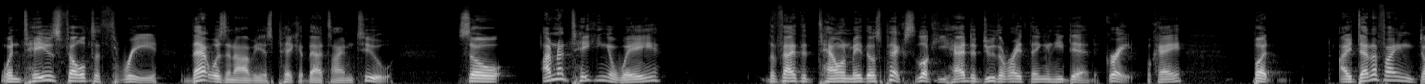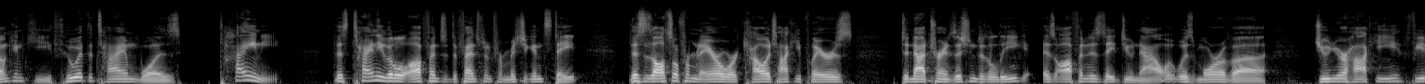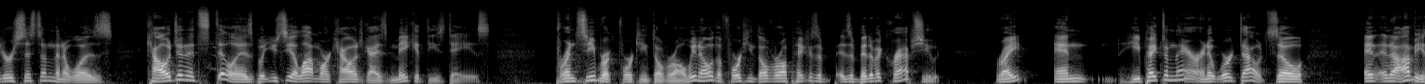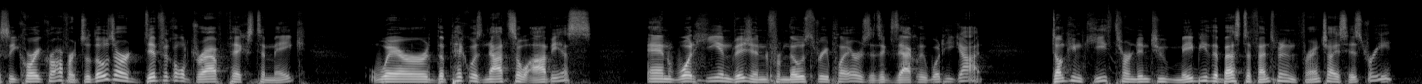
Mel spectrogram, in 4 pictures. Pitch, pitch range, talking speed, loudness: 130 Hz, 115-145 Hz, 190 wpm, -22 LUFS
